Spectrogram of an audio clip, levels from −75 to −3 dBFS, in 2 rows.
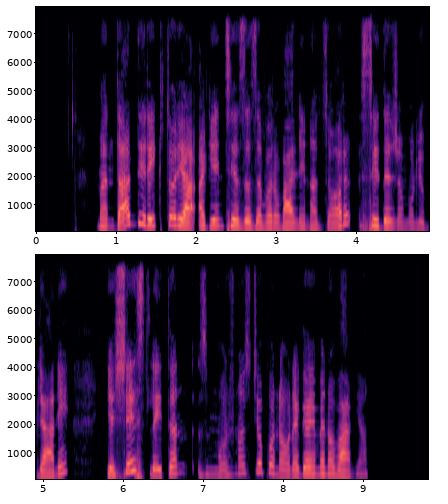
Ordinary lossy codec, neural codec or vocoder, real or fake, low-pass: none; codec, 16 kHz, 8 kbps, FreqCodec, smaller model; fake; none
